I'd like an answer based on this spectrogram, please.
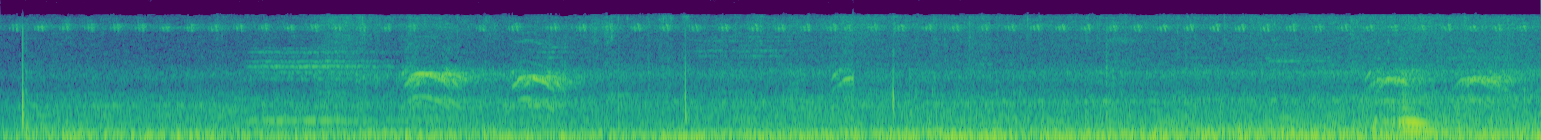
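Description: A crow cawing in short calls, a pair about two seconds in and a few more near the end, over a steady high-pitched insect trill.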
